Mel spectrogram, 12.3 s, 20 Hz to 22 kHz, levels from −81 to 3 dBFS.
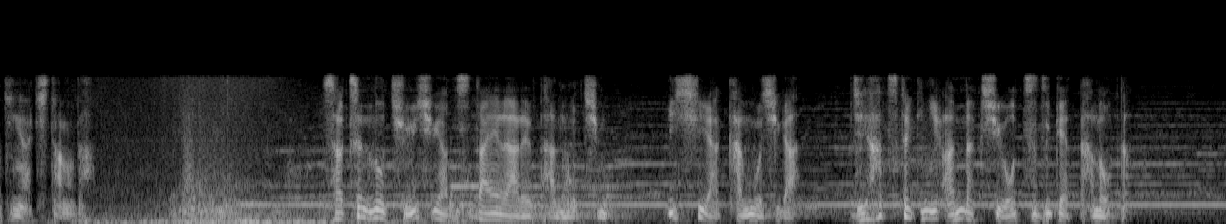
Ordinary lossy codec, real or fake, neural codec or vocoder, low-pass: none; fake; codec, 16 kHz, 2 kbps, FunCodec, trained on Chinese and English, 25 frames a second; 5.4 kHz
